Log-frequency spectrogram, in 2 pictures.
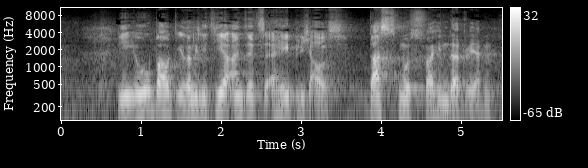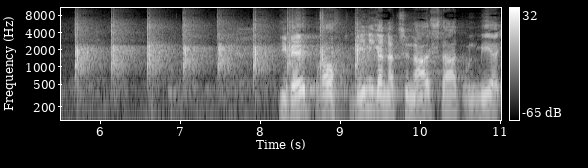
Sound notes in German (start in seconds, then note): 5.6 Beifall bei der LINKEN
